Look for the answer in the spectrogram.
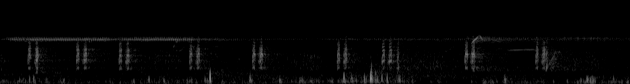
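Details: Wild turkey hens, alarmed by a poacher's repetitive calling on a hill at sunset, give short clucking notes every half second or so, some doubled. Low thumps and rustling noises sound underneath.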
